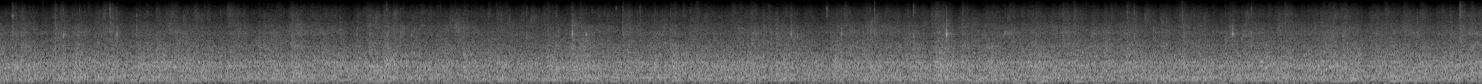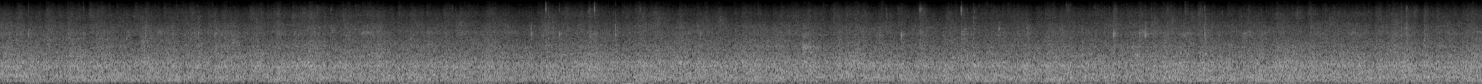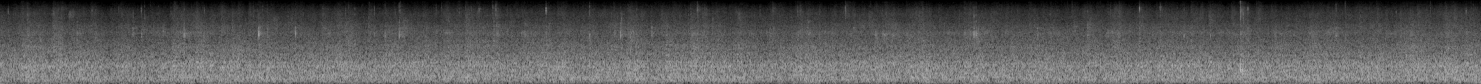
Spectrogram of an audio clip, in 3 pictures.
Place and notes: Ln., Sec., Zhongyang N. Rd., Beitou Dist - Rainy Day
Beitou District, Taipei City, Taiwan, 2 December 2012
